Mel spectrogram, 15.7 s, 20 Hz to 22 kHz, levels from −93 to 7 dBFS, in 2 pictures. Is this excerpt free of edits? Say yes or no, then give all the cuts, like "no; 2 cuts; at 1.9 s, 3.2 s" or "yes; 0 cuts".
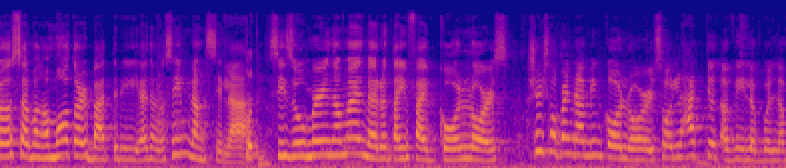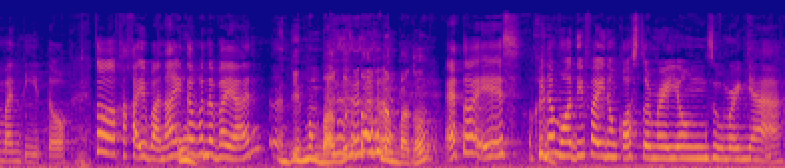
no; 2 cuts; at 2.6 s, 8.6 s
